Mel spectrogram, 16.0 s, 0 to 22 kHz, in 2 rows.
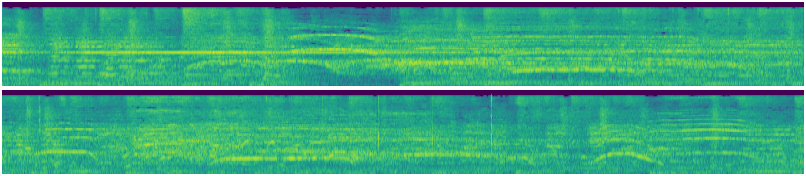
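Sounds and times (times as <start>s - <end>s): audience whooping and cheering: 1.2s - 16.0s
choir singing with band: 4.0s - 16.0s.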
